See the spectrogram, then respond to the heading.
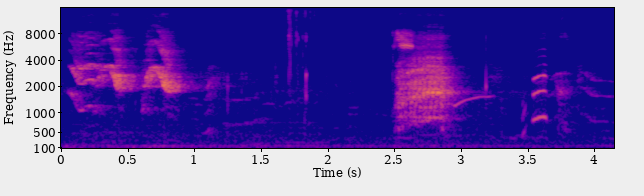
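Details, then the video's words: Ringneck parrot at home producing two loud raspy squawked syllables, a pause, then a longer harsh burst and a few thin whistled notes, with faint background hum. "Ringneck Talking Parrot"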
